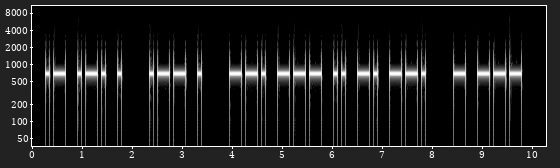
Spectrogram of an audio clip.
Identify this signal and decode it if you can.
Morse code, heard as a keyed tone, about 15 wpm, 700 Hz. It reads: ARE WE GOING TO
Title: Sets of 5 Words 15wpm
